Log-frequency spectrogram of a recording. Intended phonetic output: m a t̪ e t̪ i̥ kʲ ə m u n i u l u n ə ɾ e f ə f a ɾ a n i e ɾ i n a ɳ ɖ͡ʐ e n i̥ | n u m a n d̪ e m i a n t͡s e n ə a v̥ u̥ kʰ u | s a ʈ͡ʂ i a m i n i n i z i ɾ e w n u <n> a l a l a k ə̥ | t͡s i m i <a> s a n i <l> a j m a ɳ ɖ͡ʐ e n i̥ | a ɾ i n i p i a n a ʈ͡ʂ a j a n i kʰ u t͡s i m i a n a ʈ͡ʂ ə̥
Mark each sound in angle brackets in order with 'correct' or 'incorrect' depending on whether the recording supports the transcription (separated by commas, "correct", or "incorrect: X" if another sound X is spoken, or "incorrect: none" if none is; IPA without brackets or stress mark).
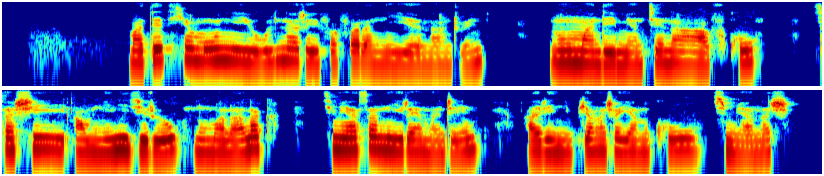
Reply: incorrect: m, correct, incorrect: ɾ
